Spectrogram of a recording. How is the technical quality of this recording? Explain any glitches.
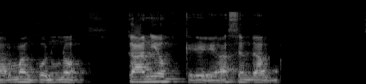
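The recording has one glitch. From 2.77 to 2.85 s, damaged data in the compressed stream makes the decoder misread corrupted frames and lose sync until it finds a valid header, producing a short glitch. On a spectrogram it shows as a brief disruption, and on the waveform as an abrupt discontinuity.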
